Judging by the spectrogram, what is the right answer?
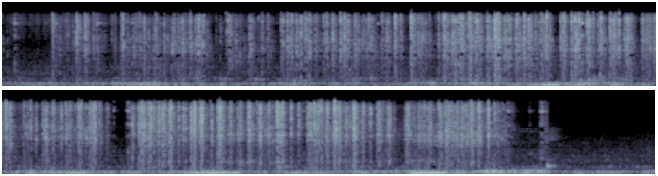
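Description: Small plastic Maggi masala sachet crinkling and rustling in the fingers as the spice is shaken out, a dense crackle of small clicks that dies away about a second and a half before the end.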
